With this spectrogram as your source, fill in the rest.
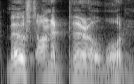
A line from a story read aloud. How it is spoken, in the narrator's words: the Swift Nebblin King said sternly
